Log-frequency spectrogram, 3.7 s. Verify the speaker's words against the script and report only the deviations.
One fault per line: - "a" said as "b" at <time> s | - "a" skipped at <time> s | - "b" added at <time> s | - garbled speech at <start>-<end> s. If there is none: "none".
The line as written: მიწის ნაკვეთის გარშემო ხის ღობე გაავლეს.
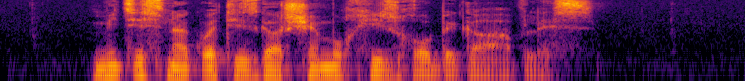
none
